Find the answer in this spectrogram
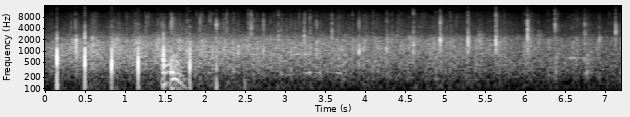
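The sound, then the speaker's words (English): Applause for the graduating class of 2017 at a Mass, a steady stream of many hands clapping with sharp individual claps standing out throughout, lasting about seven seconds. “Let's congratulate our graduates.”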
